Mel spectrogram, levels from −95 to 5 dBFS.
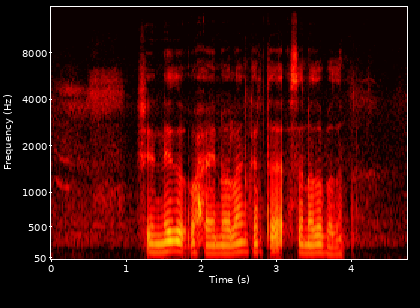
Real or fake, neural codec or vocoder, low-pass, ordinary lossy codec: real; none; 14.4 kHz; Opus, 64 kbps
